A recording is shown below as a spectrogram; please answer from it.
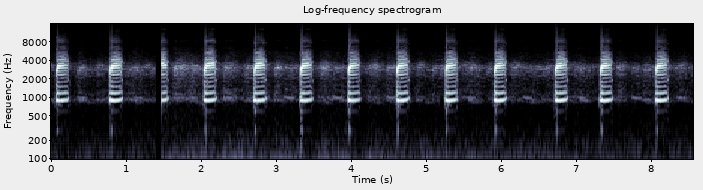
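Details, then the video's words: Odorrana livida, the green cascade frog, giving a steady series of about thirteen short, nasal, rising notes, each rich and buzzy, repeated roughly every two-thirds of a second against a faint low hum. "Tiếng Ếch Xanh kêu | The sound of Odorrana livida"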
